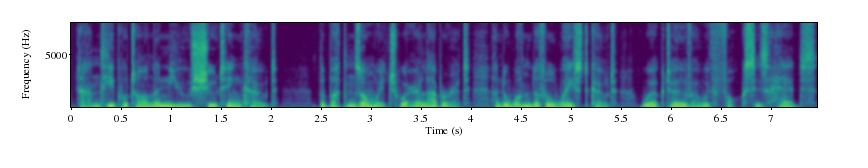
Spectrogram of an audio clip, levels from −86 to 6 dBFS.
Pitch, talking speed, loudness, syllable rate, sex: 125 Hz, 185 wpm, -17 LUFS, 5.6 syllables/s, male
